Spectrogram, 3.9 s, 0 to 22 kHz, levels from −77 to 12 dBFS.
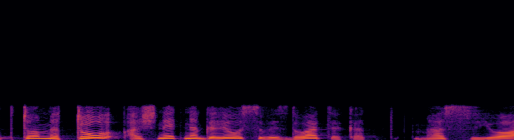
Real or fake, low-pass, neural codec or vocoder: fake; 5.4 kHz; codec, 16 kHz, 0.5 kbps, X-Codec, HuBERT features, trained on LibriSpeech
